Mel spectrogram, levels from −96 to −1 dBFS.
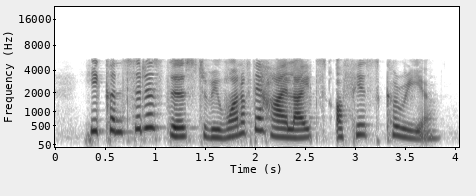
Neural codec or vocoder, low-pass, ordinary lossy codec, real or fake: none; 5.4 kHz; AAC, 32 kbps; real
